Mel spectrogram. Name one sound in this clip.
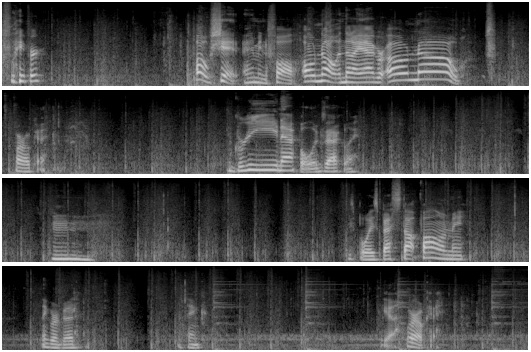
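A young woman talks with animation close to a microphone, in bursts.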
